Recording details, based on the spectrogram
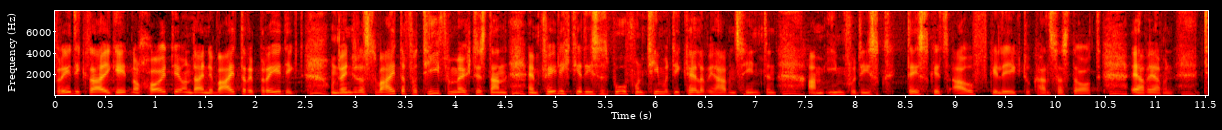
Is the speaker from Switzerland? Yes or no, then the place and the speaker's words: yes; Switzerland; Unser Wohlergehen als Schweizer oder als Menschen, die in der Schweiz wohnen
